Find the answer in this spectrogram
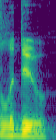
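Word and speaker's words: Ledoux: people have trouble pronouncing my last name's not LEDs it's Leo it's Leo has an X at the end cuz it's French and people say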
